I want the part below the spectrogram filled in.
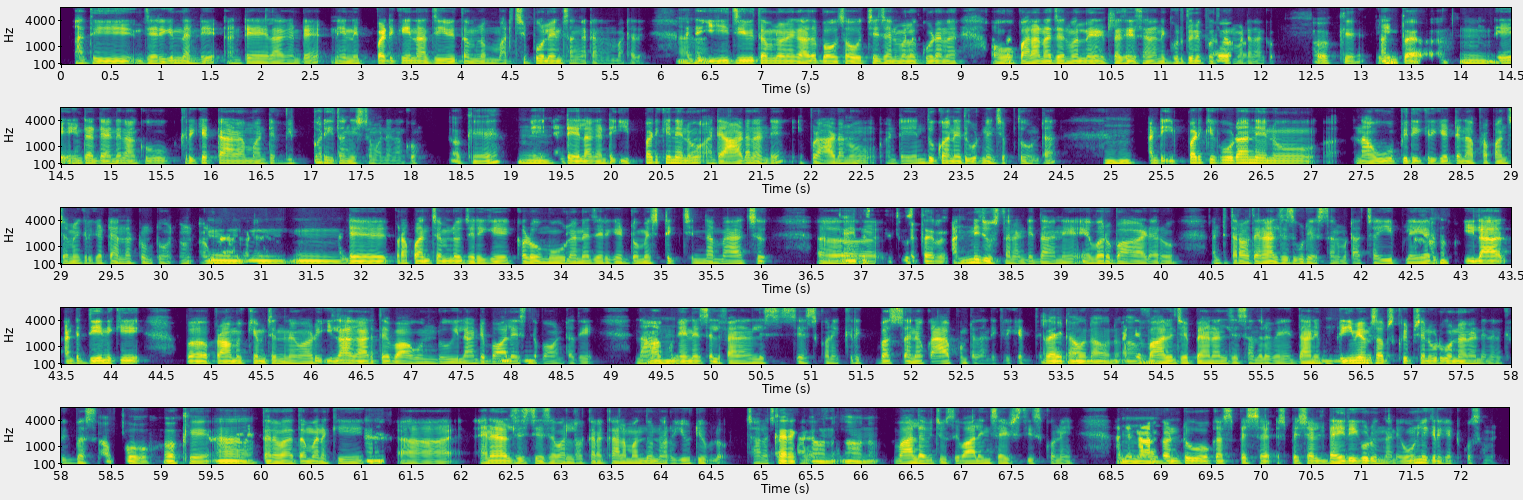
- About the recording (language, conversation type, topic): Telugu, podcast, కుటుంబం, స్నేహితుల అభిప్రాయాలు మీ నిర్ణయాన్ని ఎలా ప్రభావితం చేస్తాయి?
- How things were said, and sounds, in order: chuckle; giggle; other background noise; in English: "డొమెస్టిక్"; in English: "మ్యాచ్"; tapping; in English: "అనాలిసిస్"; in English: "ప్లేయర్"; chuckle; in English: "బాల్"; in English: "సెల్ఫ్ అనాలిసిస్"; in English: "క్రిక్ బస్"; in English: "యాప్"; in English: "అనాలిసిస్"; in English: "రైట్"; in English: "ప్రీమియం సబ్స్క్రిప్షన్"; in English: "క్రిక్ బస్"; in English: "అనాలిసిస్"; in English: "యూట్యూబ్‌లో"; in English: "చానల్స్"; in English: "కరెక్ఱ్"; in English: "ఇన్సైట్స్"; in English: "స్పెషల్ డైరీ"; in English: "ఓన్లీ"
